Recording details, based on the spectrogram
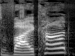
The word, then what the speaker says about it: Viscount: And so, okay, so it is pronounced Viscount, but it's spelled Viscount.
